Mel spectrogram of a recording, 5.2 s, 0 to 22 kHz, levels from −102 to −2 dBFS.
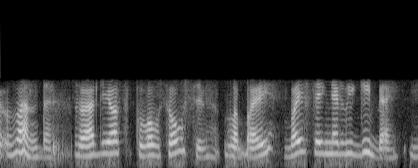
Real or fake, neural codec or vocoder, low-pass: fake; codec, 16 kHz, 6 kbps, DAC; 3.6 kHz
